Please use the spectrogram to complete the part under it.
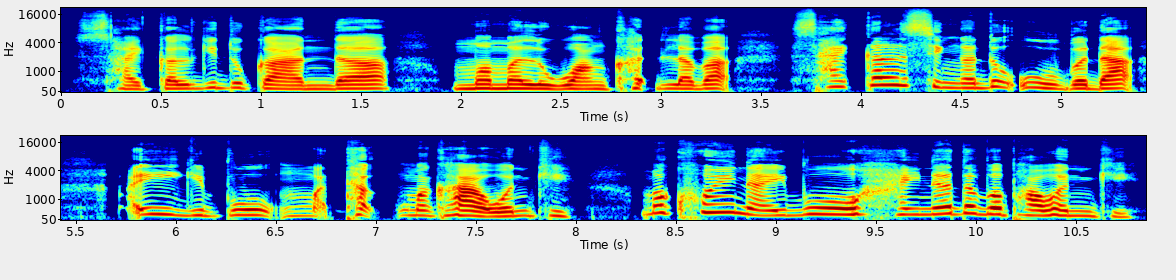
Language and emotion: Manipuri, disgusted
